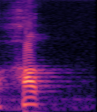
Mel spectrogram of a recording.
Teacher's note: وقف کی صورت میں قاف ساکن پڑھا جائے گا اور شدت کے ساتھ اس پر قلقلہ ہوگا، حق، کیونکہ یہ مشدد بھی ہے۔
